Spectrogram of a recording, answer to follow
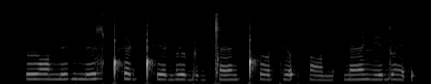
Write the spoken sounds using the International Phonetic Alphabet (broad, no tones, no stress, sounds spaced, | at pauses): ɹ ɔ n ʏ ɡ n ʏ z ǃʰ ɛ ɖ ǃʰ e ɖ ɳ ʏ ɖ ʏ ɡ ǀ ɛ̃ ɡ ǃʰ ɤ kʲ ɤ ʔ θ ɔ̃ n | ɳ ɛ̃ lʲ e d ɹ ẽ ʔ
